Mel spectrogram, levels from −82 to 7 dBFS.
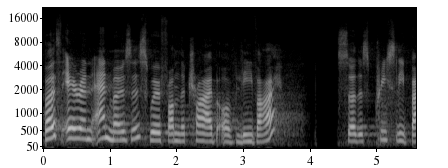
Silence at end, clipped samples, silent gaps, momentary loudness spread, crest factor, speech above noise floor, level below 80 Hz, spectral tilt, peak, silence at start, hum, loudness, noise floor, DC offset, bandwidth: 0 s; under 0.1%; none; 12 LU; 18 dB; 43 dB; -82 dBFS; -4 dB/octave; -8 dBFS; 0.05 s; none; -26 LUFS; -68 dBFS; under 0.1%; 16.5 kHz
